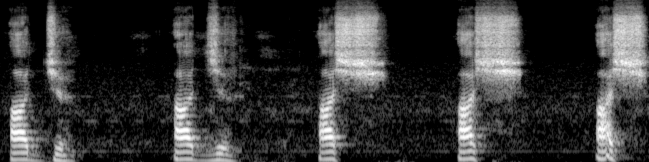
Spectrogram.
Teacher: زبان کا جو درمیان ہے برابر کے تالو، یہ آپس میں ملنے سے یہ 3 حروف ادا ہوتے ہیں. آج، آج، آش، آش، آش، یعنی آواز پورے منہ میں پھیل رہی ہے، قلقلہ نہیں ہو رہا.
